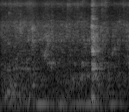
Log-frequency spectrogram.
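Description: Water runs steadily from a tap in a continuous hiss, with a brief louder splash partway through.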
